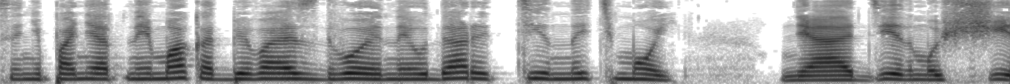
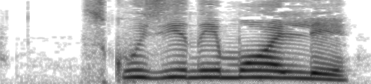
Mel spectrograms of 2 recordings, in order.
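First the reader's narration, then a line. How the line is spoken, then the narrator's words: Reluctant, through gritted teeth. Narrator (Russian): сквозь зубы призналась Эбби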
